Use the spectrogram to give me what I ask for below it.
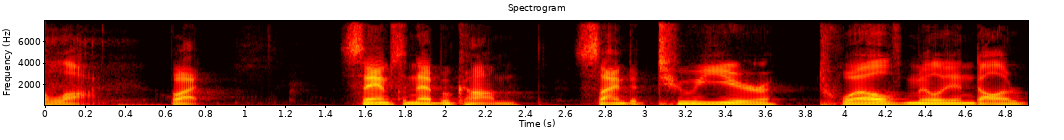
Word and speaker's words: Ebukam: We knew they were going to address this position at some point, and they did with former Los Angeles Ram Samson Ebukam. I've been thinking about pronouncing this name for so long. – Killing it.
